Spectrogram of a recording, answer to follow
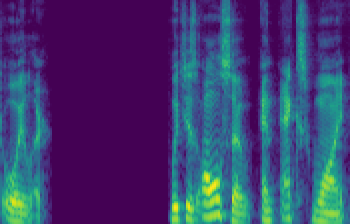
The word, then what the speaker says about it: Euler: rotation equals quaternion Euler and yes it is pronounced Euler which is also an XY and z value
